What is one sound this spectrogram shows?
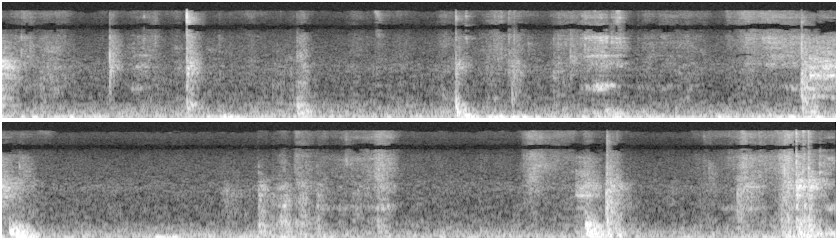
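Small items tap and knock on a table.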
